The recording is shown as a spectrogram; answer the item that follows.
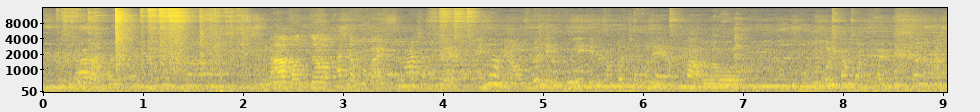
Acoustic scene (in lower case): restaurant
